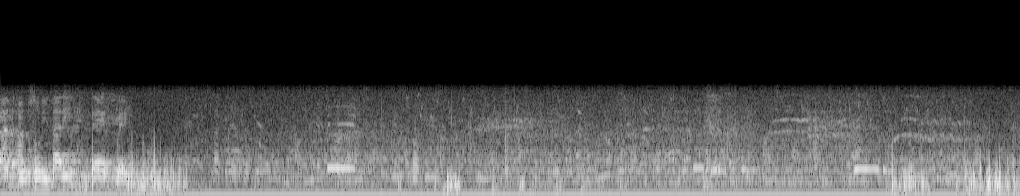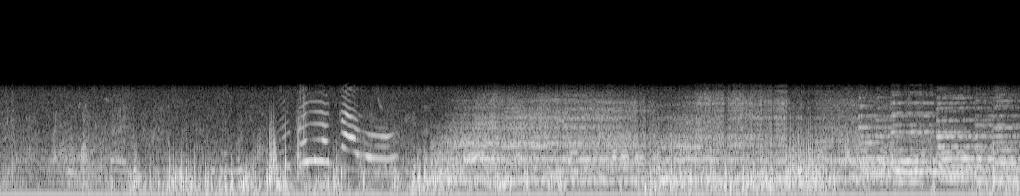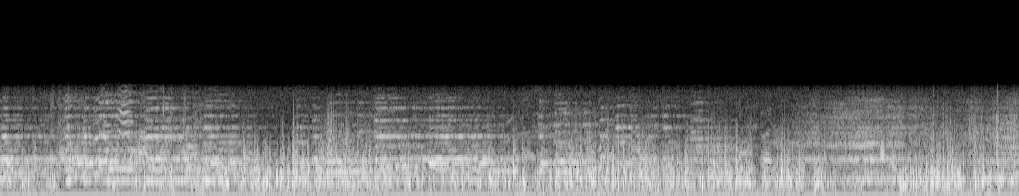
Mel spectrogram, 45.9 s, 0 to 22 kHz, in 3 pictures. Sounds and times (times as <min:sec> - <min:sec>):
Music: 0:21.8 - 0:45.8.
